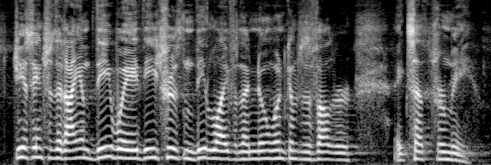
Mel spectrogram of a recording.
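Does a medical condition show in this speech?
Yes: cerebral palsy; may be hard to understand.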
